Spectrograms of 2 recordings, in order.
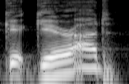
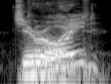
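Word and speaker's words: Gearóid: What's the first one? Gerard? Gerard. Geroid. Geroid. Hemorrhoid. Hemorrhoid. That's what we call it. Exactly. I feel bad. It's so like how it reads is not how it's said.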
